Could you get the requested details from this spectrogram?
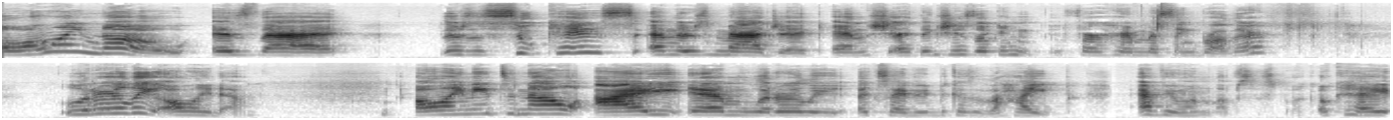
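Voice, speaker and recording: Raising and projecting her voice, a woman with a high pitch and a bright, sharp tone talks at a fairly quick pace with lively intonation. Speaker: book reviewer. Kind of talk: casual, enthusiastic. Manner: fast talker.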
